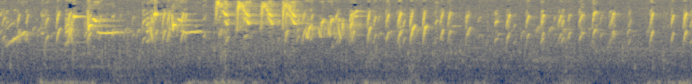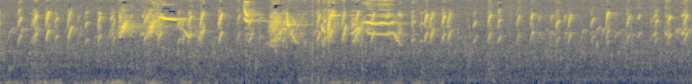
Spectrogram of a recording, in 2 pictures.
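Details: European goldfinch song meant for songbird training: a sustained stream of rapid high twitters with several louder, dense bursts, busy and almost unbroken for ten seconds.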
